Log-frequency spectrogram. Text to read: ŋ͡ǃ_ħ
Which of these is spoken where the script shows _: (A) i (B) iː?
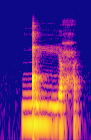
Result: B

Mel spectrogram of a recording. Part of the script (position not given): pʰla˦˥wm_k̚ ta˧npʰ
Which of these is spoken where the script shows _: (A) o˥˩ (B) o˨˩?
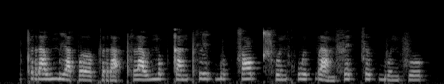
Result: A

